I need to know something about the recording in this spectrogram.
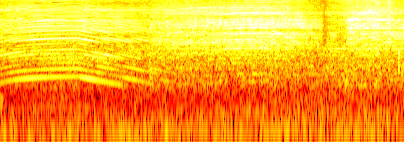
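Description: Remote-control toy bulldozer's electric drive whining, its pitch falling over the first second, then settling to a softer steady whir as its blade scrapes through dirt.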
